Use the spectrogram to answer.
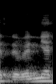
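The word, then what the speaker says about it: hryvnia: Ukraine की राजधानी जो कीव है और यहां पे रेवेन्या चलते हैं। एच इसमें साइलेंट होता है। रेवेनिया कहते हैं इसको।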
